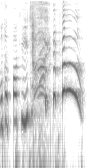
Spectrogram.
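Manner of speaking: high, laughing, outraged yell full of disbelief.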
